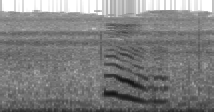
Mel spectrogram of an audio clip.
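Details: A young monkey at Sovana, excited while waiting for breakfast and fruity treats, gives one brief clear tonal call that slides smoothly downward, over a quiet background hum.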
